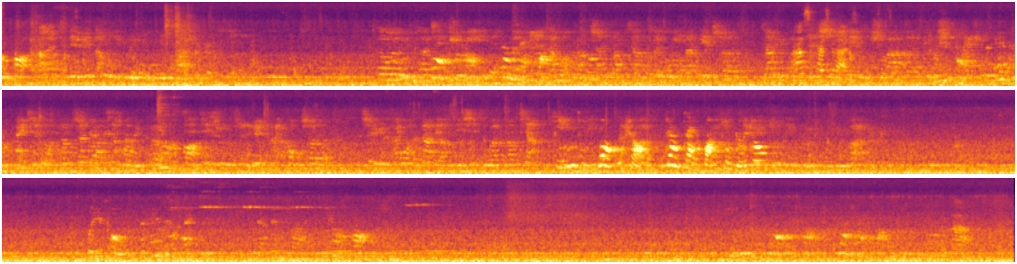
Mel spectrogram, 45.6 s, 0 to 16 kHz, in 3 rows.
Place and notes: {"title": "Formosa Boulevard Station, Kaohsiung City - Broadcasting", "date": "2012-04-05 23:39:00", "description": "Message broadcasting stations, Escalator message broadcasting, Sony PCM D50", "latitude": "22.63", "longitude": "120.30", "altitude": "12", "timezone": "Asia/Taipei"}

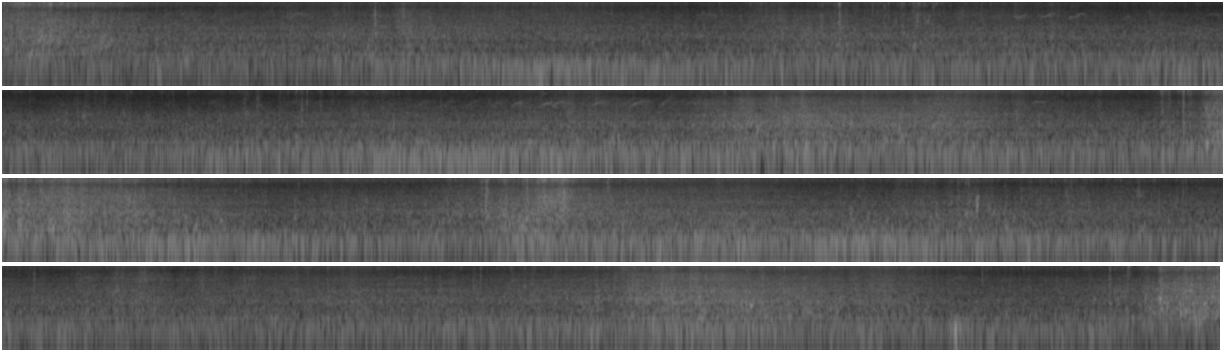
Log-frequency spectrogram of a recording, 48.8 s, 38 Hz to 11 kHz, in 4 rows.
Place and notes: {"title": "Lüdao Township, Taitung County - sound of the waves", "date": "2014-10-31 09:54:00", "description": "Tide, sound of the waves\nZoom H2n MS +XY", "latitude": "22.65", "longitude": "121.48", "altitude": "6", "timezone": "Asia/Taipei"}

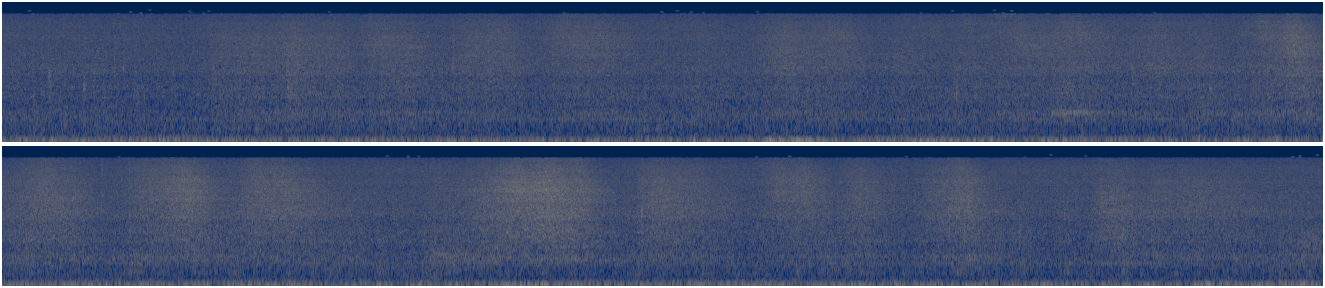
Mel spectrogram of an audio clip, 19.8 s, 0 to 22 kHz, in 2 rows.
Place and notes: {"title": "Sint-Jans-Molenbeek, Belgium - Rain on skylight, vacuuming indoors", "date": "2013-06-19 11:00:00", "description": "We were having coffee downstairs when a massive thunderstorm struck outside. I put the recorder under the skylight and it recorded the last moments of the downpour, mixed with the sounds of the building being cleaned with a vacuum cleaner. The FoAM space being cleaned inside and out. Recorded just with EDIROL R-09 recorder.", "latitude": "50.86", "longitude": "4.34", "altitude": "16", "timezone": "Europe/Brussels"}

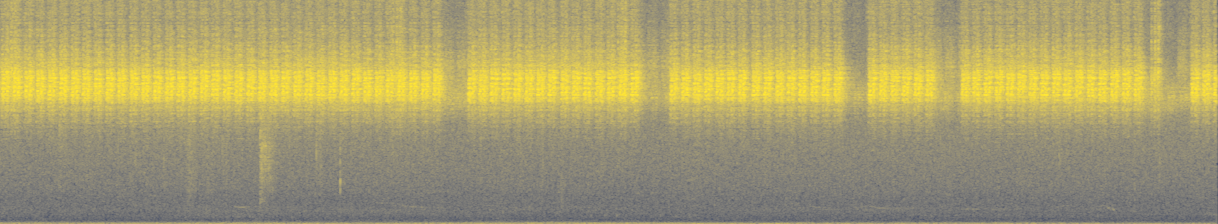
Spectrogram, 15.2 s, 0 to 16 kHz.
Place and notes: {"title": "Beselich Niedertiefenbach, Deutschland - waiting for the owl", "date": "2019-07-14 22:20:00", "description": "she accompanied us all the time, but when we wanted to record her, she went silent. A cricket instead\n(Sony PCM D50, Primo EM172)", "latitude": "50.44", "longitude": "8.15", "altitude": "243", "timezone": "Europe/Berlin"}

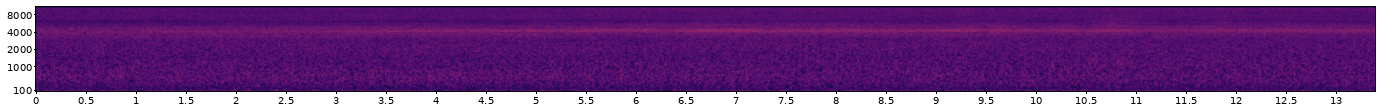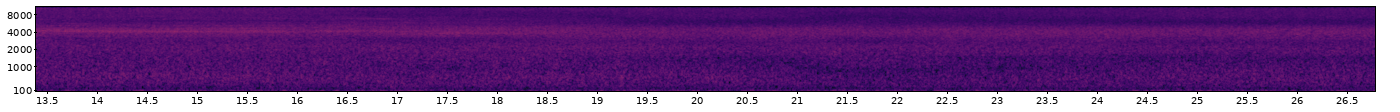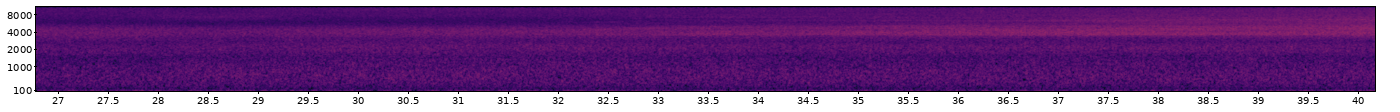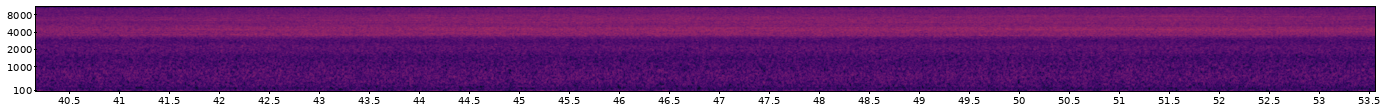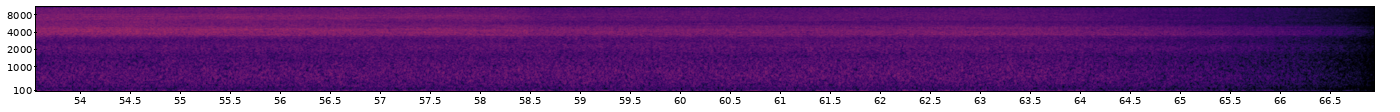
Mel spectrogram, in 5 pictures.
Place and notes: {"title": "撒烏瓦知部落, 大溪區Taoyuan City - Agricultural irrigation waterway", "date": "2017-08-08 16:08:00", "description": "Agricultural irrigation waterway, Cicada and bird sound", "latitude": "24.89", "longitude": "121.29", "altitude": "85", "timezone": "Asia/Taipei"}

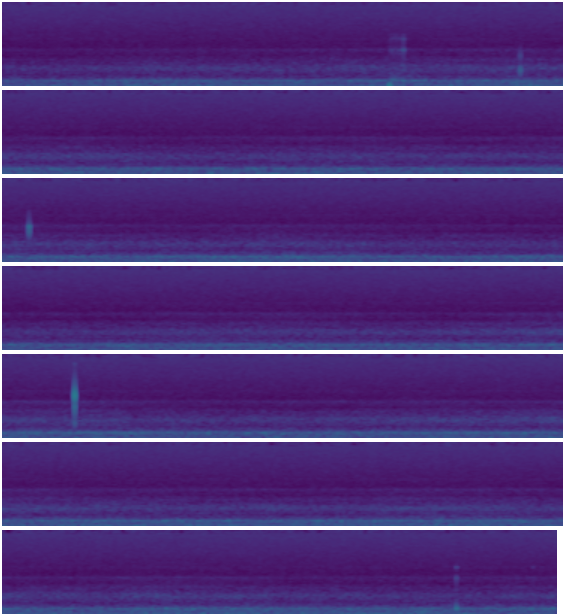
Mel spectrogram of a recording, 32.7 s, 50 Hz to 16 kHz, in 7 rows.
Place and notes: {"title": "Severn Beach Mud 05", "description": "Recording of mud near the Severn Suspension Bridge during a windy night.", "latitude": "51.57", "longitude": "-2.67", "altitude": "4", "timezone": "Europe/Berlin"}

